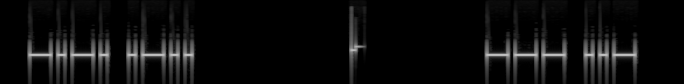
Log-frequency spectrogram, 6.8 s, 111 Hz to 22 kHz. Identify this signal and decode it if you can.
Morse code, heard as a keyed tone, about 17 wpm, 700 Hz. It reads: CL OU
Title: Top Two Letter Combinations in Words 17wpm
